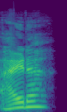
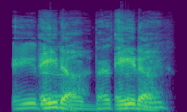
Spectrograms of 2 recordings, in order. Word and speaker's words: Ada: Is it Ida? How do you say her name? Ada.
